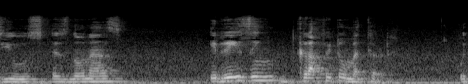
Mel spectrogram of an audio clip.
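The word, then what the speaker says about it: sgraffito: is known as erasing Graphato method. We call it erasing Graphato method. Okay, this method. S is silent here, so we call it Graphato.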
